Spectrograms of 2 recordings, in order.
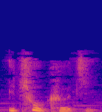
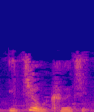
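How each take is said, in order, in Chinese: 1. 第二个字读 chu。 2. 第二个字读 jiu。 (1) "我一定不会念一触可及" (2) "我一定念一旧可及，因为那个字看起来就像旧啊"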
